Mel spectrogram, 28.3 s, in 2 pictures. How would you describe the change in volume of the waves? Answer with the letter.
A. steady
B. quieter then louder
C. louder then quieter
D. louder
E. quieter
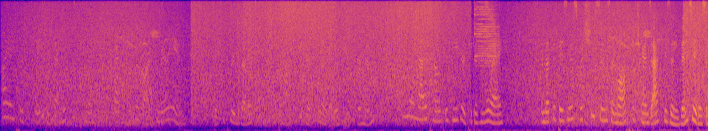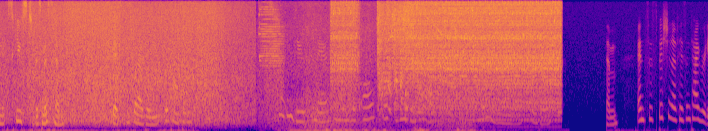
C.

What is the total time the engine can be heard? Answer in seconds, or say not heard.
5 s.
